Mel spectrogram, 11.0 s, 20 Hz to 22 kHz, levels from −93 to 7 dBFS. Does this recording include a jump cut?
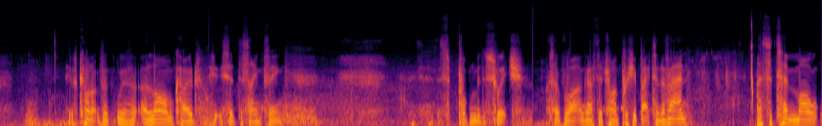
yes; 2 cuts; at 2.8 s, 7.2 s

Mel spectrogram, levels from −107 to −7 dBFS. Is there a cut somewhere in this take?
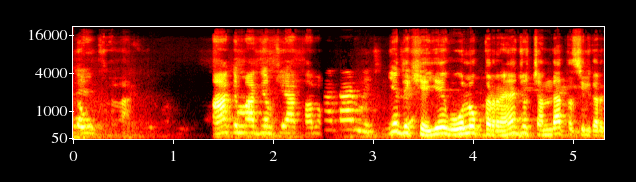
yes; 1 cut; at 2.7 s

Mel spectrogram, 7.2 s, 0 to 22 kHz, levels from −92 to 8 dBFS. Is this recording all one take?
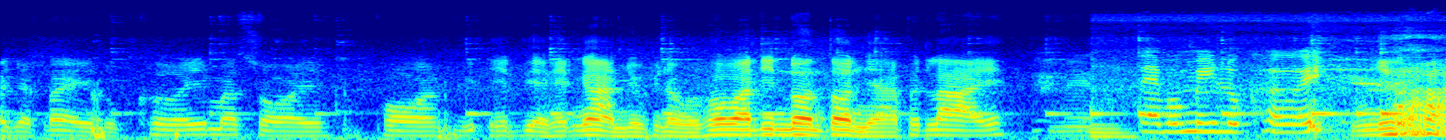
no; 1 cut; at 5.5 s

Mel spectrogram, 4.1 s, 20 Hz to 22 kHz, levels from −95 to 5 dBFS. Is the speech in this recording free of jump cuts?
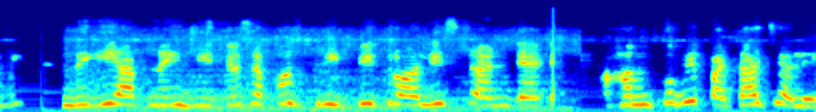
no; 1 cut; at 2.9 s

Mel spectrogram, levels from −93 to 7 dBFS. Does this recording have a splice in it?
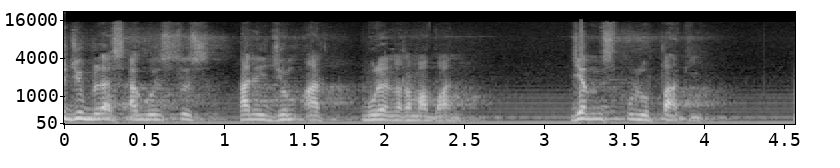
no; 0 cuts

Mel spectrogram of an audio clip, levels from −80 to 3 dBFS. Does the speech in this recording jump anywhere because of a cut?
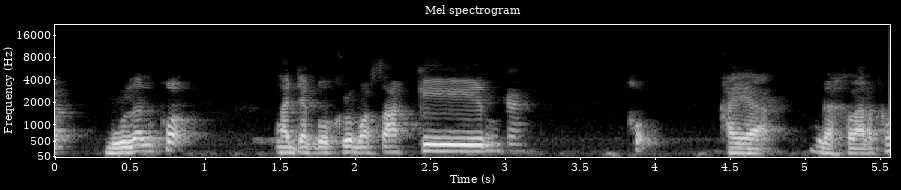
no; 0 cuts

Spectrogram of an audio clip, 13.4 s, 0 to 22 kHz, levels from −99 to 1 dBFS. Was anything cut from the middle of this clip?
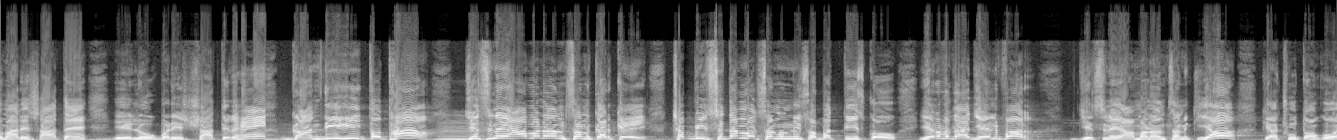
yes; 1 cut; at 2.8 s

